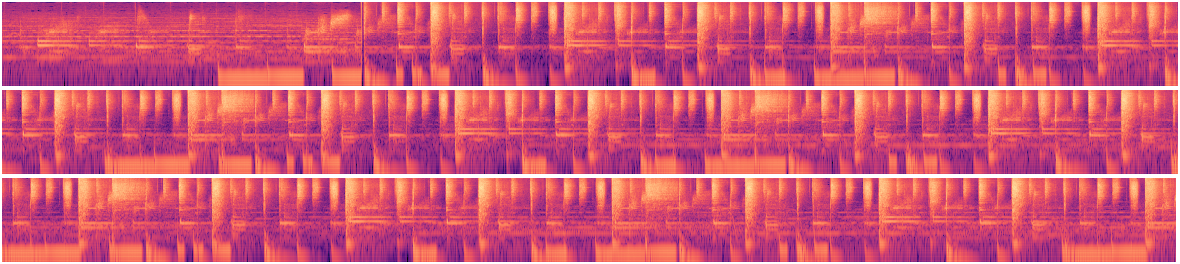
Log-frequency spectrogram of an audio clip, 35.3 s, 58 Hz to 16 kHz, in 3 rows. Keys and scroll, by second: 0.2 v, 6.8 ctrl+h, 19.4 ctrl+h, 23.4 ctrl+-, 30.6 ctrl++.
